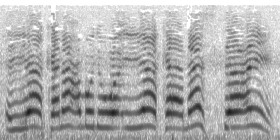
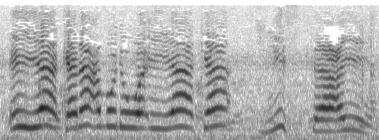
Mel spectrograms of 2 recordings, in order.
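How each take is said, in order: First: نستعين with an open a, nasta'īn; نستعين said nasta'īn with a on the first nun; nun with fatha. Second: نستعين with an i, nista'īn; نستعين said nista'īn with i on the first nun; nun with kasra, Tamim dialect. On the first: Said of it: "قرأ الجمهور بفتح النون". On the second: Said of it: "بكسر النون". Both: Shown as a demonstration.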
